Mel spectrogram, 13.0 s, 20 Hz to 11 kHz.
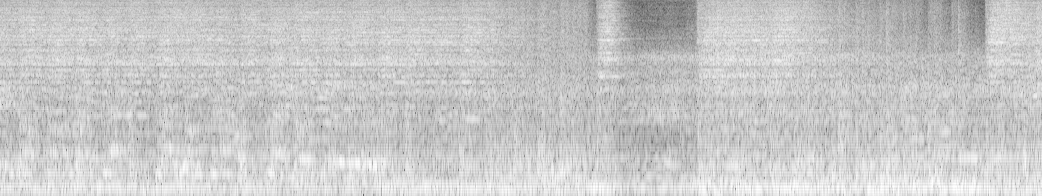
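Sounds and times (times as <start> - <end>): drum kit: 0.0 - 13.0
rock band playing: 0.0 - 13.0.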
